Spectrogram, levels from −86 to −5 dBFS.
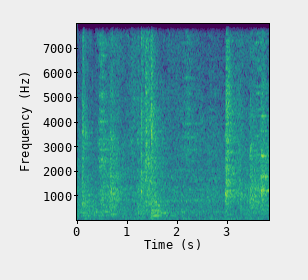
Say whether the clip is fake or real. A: real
